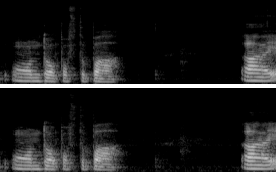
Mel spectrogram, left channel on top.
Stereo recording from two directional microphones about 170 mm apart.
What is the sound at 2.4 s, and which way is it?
Speech, 30° left (ahead or behind).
